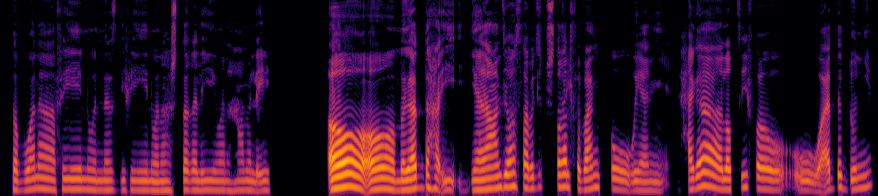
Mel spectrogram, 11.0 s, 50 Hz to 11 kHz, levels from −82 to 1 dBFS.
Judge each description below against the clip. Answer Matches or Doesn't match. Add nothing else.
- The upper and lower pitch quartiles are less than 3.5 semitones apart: Matches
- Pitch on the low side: Doesn't match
